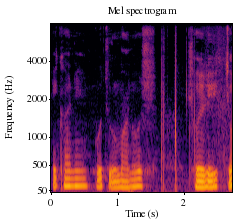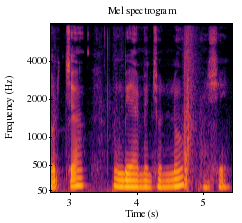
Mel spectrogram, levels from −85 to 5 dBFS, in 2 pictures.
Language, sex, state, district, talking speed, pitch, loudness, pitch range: Bengali, male, Tripura, West Tripura, 75 wpm, 115 Hz, -17 LUFS, 110-130 Hz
